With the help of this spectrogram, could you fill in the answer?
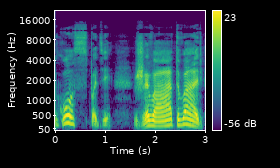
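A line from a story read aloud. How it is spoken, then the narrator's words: Spiteful gleeful whisper. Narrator (Russian): со злобной радостью прошептал он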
